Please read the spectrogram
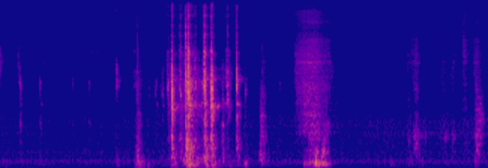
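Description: Kittens playing among toys and a carpeted cat tower: a quick flurry of clicks and rattles about two seconds in, then a short muffled thump with a rustle about a second later.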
